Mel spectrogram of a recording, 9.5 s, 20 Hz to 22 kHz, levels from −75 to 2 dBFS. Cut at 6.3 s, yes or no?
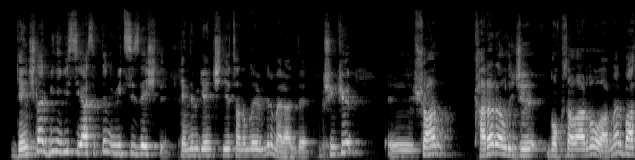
no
